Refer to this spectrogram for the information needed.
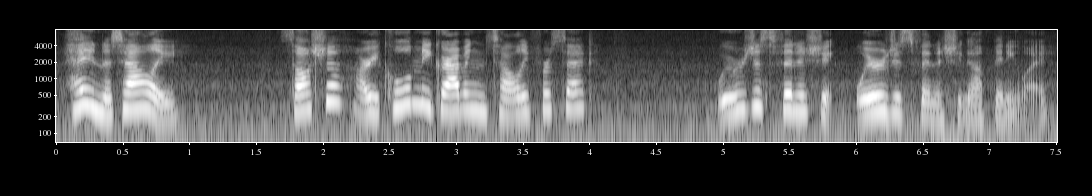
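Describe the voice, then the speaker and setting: Woman doing a caring upbeat gym worker in a visual novel, casual, kinda higher pitched. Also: lively intonation, brisk, a little hiss or hum. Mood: friendly, concerned.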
